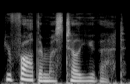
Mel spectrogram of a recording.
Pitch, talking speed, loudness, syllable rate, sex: 170 Hz, 275 wpm, -18 LUFS, 5.9 syllables/s, female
